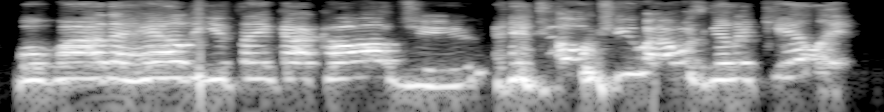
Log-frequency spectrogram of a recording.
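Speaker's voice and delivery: high-pitched, hollered comeback; exasperated retort. Retold or imitated. Caller telling the dog catcher off, exasperated retort. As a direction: holler it back high, retelling an argument.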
